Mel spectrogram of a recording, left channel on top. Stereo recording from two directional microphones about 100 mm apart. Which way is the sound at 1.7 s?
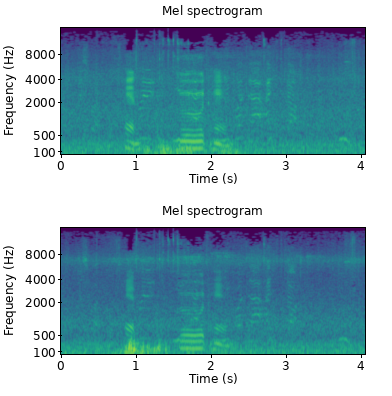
20° right (ahead or behind).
